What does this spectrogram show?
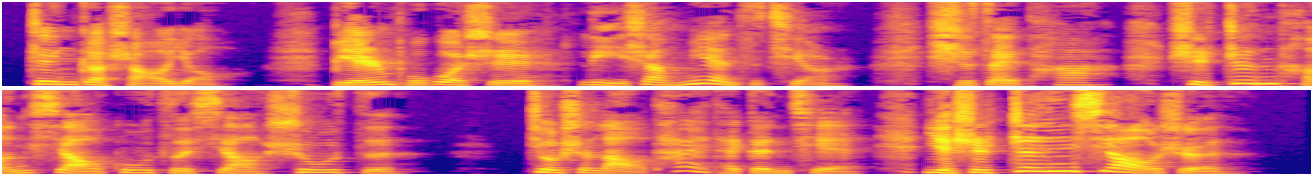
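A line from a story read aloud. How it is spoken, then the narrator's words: Laughing together. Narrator (Chinese): 薛姨妈、李婶娘、尤氏齐笑说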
